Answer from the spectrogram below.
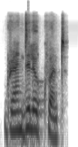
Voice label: "grandiloquent", Indian

